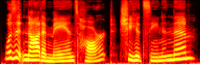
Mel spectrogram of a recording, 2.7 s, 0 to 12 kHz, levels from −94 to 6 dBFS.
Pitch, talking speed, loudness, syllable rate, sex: 230 Hz, 245 wpm, -17 LUFS, 4.3 syllables/s, female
